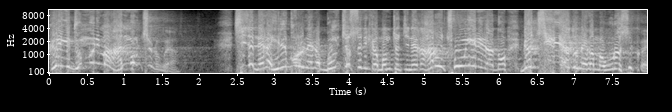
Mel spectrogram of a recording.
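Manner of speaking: high, loud, emotional shouting.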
